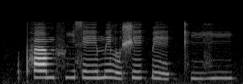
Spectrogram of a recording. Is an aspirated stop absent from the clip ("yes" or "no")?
no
